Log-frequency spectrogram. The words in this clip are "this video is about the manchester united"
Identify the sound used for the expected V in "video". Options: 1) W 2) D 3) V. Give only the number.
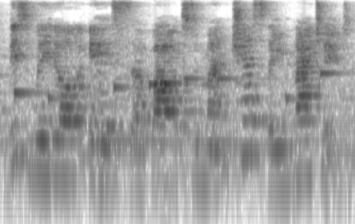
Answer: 1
